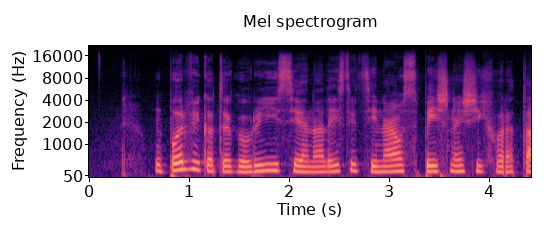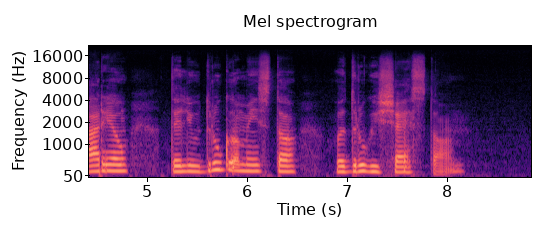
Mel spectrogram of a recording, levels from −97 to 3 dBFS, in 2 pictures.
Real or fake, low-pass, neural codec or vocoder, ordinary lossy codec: fake; 19.8 kHz; vocoder, 44.1 kHz, 128 mel bands, Pupu-Vocoder; none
